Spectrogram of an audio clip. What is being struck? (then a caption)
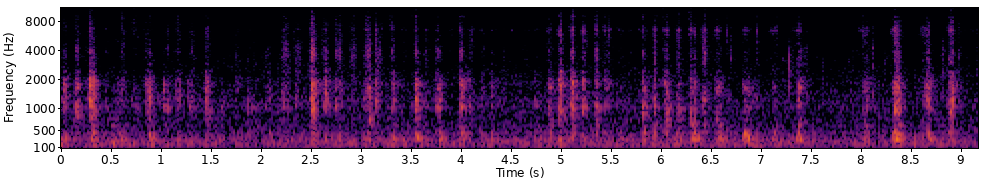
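Wax-coated scratch-art paper sheet scratched with a wooden stylus. A wooden stylus scratches and rubs across a flat wax-coated scratch-art paper sheet near the figure's head. Quiet, dry scraping strokes come in a rapid, irregular series of short bursts with a gritty, bright texture. There is little low end and almost no ring after each stroke.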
